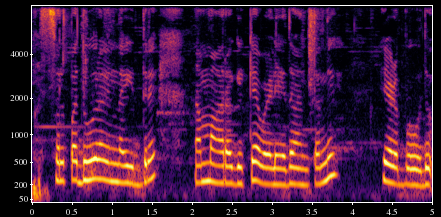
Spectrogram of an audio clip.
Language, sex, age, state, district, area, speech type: Kannada, female, 18-30, Karnataka, Koppal, rural, spontaneous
